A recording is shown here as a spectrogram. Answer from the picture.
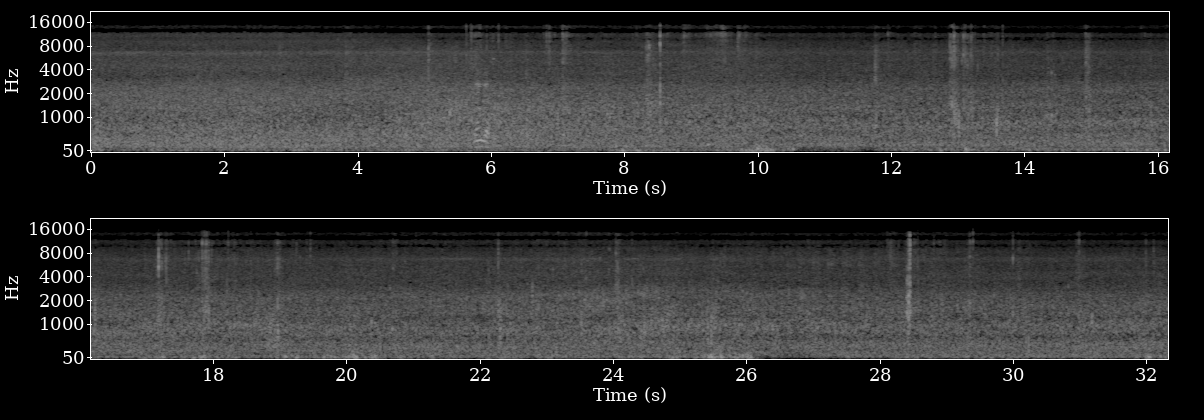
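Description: Steady rush of flowing river water, with scattered crackles and snaps of footsteps on dry leaves and twigs.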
